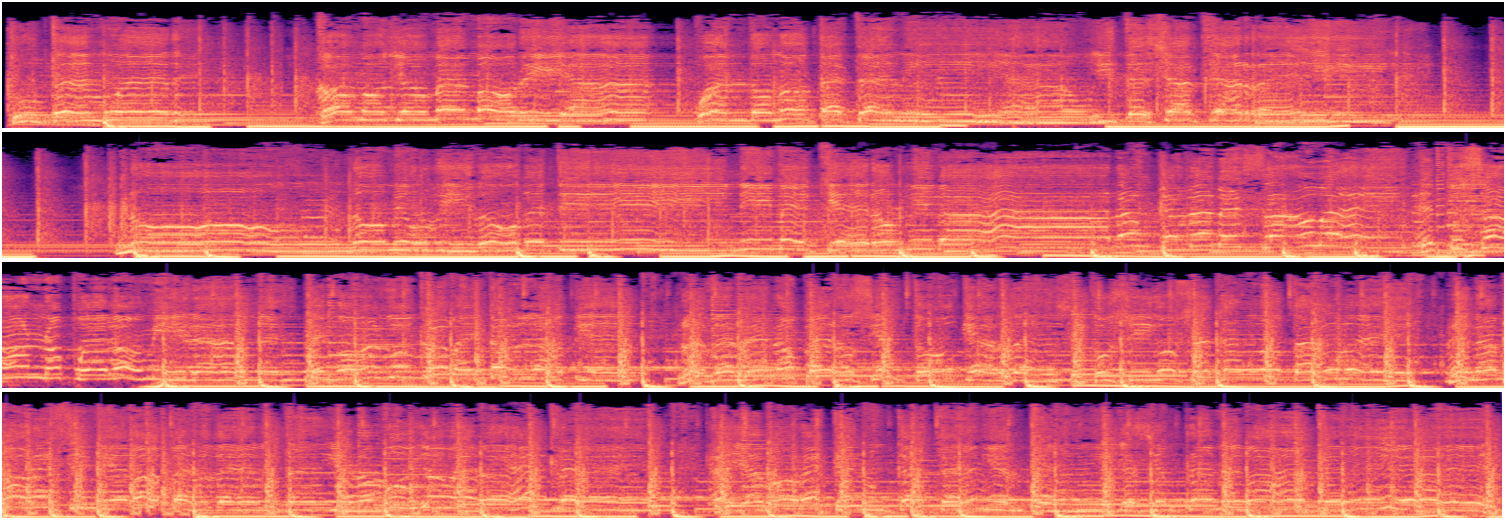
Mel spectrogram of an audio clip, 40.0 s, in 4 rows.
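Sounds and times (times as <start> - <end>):
flamenco music: 0.0 - 40.0.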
